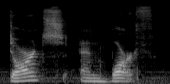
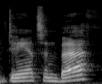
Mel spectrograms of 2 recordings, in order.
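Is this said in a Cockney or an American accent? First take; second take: Cockney; American. First: It is said in a Cockney accent. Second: It is said in an American accent.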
